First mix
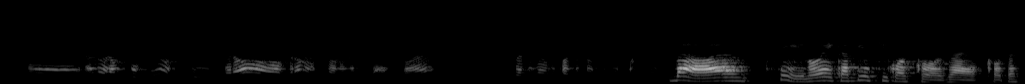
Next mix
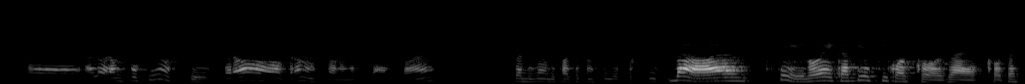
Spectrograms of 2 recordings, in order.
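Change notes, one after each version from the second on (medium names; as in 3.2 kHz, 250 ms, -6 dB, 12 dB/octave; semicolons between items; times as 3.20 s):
first voice: remove high-pass 780 Hz 12 dB/octave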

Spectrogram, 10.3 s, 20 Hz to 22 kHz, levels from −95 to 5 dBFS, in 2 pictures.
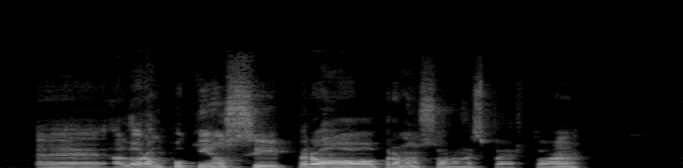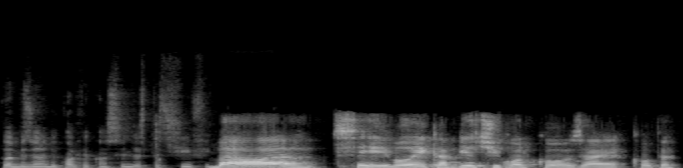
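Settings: master: remove cascade formant filter a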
